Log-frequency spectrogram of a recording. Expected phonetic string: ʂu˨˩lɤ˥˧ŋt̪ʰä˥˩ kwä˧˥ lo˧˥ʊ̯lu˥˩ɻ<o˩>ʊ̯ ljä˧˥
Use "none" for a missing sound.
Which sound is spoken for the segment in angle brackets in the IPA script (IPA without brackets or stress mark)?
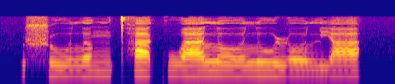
o˩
